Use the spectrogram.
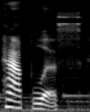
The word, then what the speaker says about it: hapless: Hapless. HAPLESS. Stress the first syllable, hapless. That A is like in apple.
